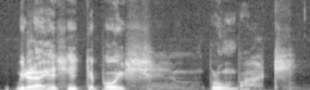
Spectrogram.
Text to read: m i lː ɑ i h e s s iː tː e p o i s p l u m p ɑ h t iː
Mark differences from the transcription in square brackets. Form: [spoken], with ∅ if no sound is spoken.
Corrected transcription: m i lː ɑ i h e s s iː tː e p o i s p l u m p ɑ h t [i]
